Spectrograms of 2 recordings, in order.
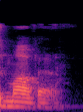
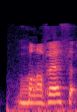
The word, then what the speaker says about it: Maveth: I did find the correct pronunciation right before we started recording, so it is Maveth. – Maveth.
